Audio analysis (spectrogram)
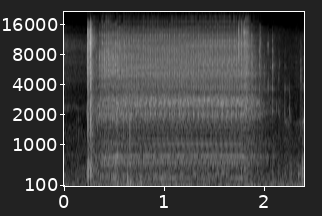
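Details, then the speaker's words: Classic Fiat 500 12V dynamo off the car, fed 12 V to run as a motor: short even high whine spins up, holds steady, then stops; dynamo turns freely and is good. "so there we go we know that that is good and so therefore if it runs that way as a motor it should run the other way as a generator"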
